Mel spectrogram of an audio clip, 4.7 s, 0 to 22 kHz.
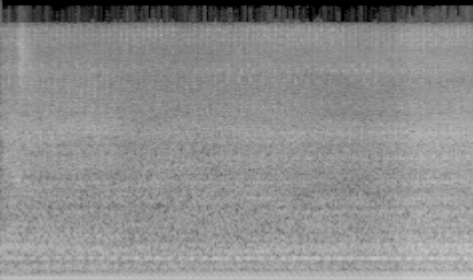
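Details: Hyundai/Kia G4KD petrol engine just after overhaul, AC compressor whistle now gone: steady, even idle with a smooth low hum, no whistle or knock; normal idle.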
